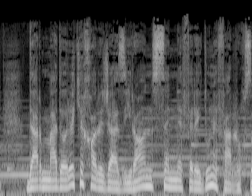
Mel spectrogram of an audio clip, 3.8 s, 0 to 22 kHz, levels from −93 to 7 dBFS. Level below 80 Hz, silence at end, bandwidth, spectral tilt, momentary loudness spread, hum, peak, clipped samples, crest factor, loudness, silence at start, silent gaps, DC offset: -38 dBFS; 0 s; 16 kHz; -5.5 dB/octave; 4 LU; none; -6 dBFS; under 0.1%; 12 dB; -18 LUFS; 0 s; none; under 0.1%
